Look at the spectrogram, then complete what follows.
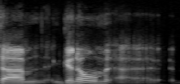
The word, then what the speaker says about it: GNOME: It's pronounced GNOME because it's GNU, GNOME.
